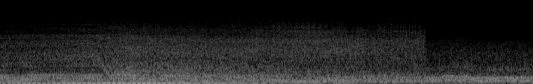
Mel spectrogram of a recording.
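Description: Propeller planes drone overhead as they fly past.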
